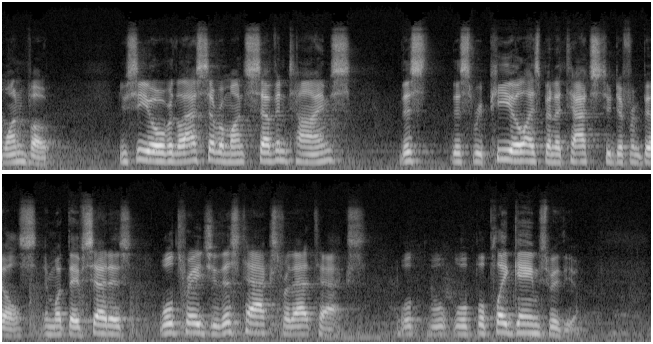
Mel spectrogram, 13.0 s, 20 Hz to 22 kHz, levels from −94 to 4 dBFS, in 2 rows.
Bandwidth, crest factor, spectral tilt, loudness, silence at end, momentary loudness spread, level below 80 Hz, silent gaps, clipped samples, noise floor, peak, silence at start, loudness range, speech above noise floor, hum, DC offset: 13 kHz; 18 dB; -4.5 dB/octave; -20 LUFS; 0.3 s; 13 LU; -52 dBFS; none; under 0.1%; -47 dBFS; -2 dBFS; 0 s; 3 LU; 27 dB; none; under 0.1%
